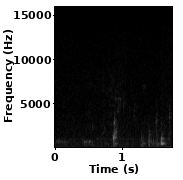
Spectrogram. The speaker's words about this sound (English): Sips Topo Chico. That's not even really a Topo Chico. Oh, the 1877 mineral water.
